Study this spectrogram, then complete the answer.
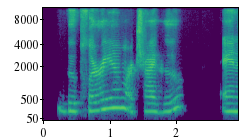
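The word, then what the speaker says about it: Bupleurum: So it's BUPLUREUM, buplurium, I think is how it's pronounced.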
